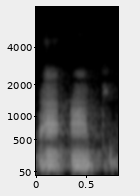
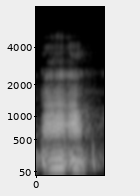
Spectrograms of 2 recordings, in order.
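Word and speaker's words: דעת: 다 아트. 발음을 하지만 다 아스입니다. 다 아스.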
